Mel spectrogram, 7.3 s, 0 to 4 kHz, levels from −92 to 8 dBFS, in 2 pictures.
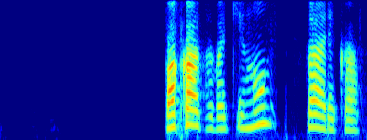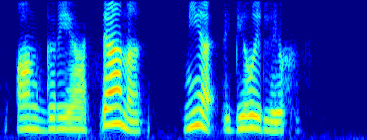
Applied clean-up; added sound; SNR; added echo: neural mask model DeepFilterNet 3.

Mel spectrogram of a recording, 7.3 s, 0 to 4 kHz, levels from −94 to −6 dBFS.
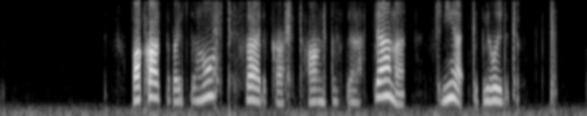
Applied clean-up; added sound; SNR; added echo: neural diffusion model UNIVERSE++.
